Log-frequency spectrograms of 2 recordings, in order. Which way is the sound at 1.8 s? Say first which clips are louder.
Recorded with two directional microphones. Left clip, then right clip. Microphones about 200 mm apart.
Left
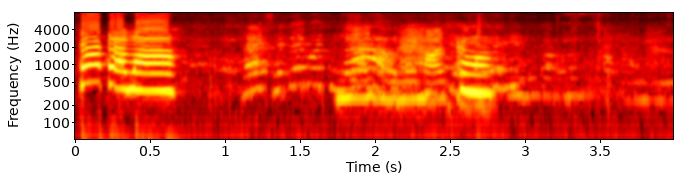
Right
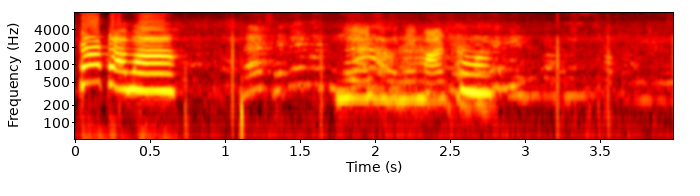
Even; 40° right (ahead or behind).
